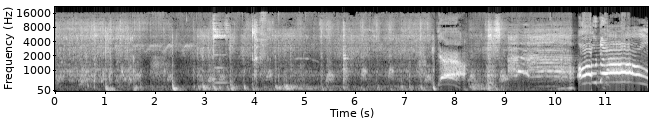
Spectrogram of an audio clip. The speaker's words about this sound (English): Death scream was amazing!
